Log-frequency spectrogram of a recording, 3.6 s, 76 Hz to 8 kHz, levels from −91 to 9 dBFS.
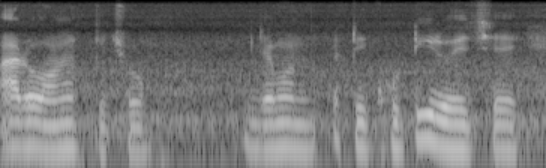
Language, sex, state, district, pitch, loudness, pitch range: Bengali, male, West Bengal, Alipurduar, 135 Hz, -22 LUFS, 130-140 Hz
